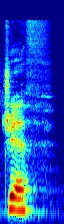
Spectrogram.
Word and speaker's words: GIF: let's add a little GIF in here and yes it's pronounced Jiff not gif hate me all you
